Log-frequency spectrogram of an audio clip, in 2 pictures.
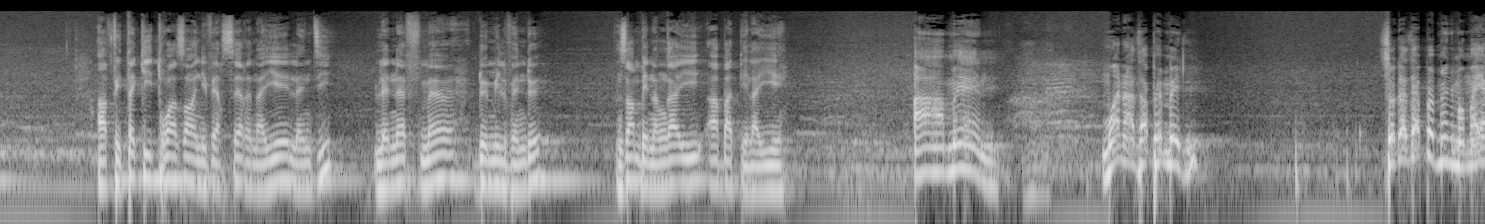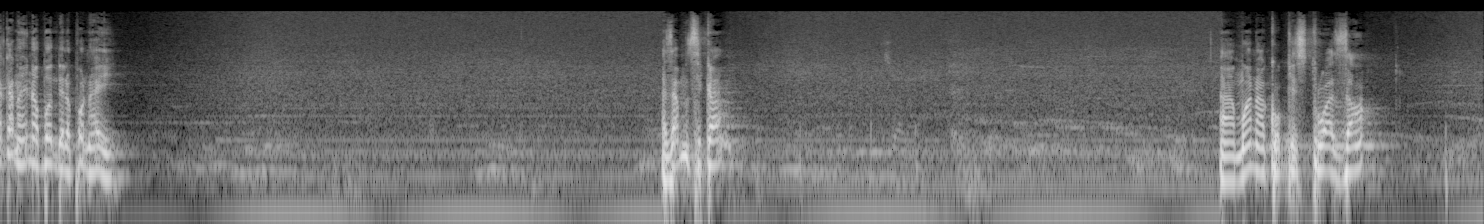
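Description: A man speaks into a microphone over a loudspeaker, in bursts with pauses.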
